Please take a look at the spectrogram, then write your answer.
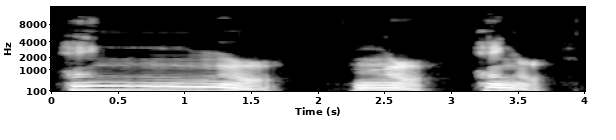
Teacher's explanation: When I change these words with eer, I don't pronounce the g sound.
